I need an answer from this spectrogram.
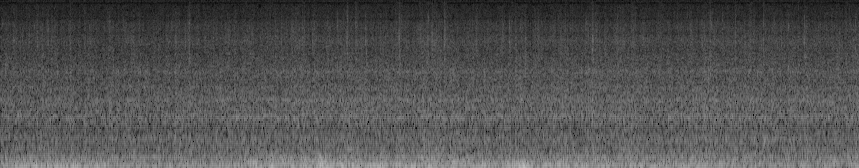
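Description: Heavy rain falling steadily, over an uneven low rumble that swells briefly about halfway through.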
